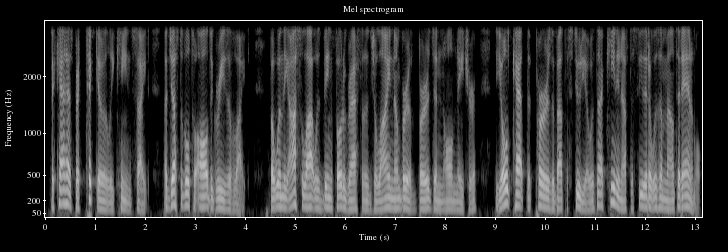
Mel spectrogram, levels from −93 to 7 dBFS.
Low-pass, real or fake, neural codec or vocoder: 3.6 kHz; fake; codec, 16 kHz, 4.8 kbps, FACodec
